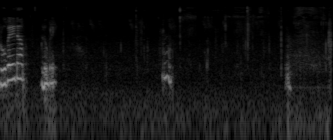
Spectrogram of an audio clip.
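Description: A few short high-pitched vocal sounds in a quiet room: a longer one that rises and falls right at the start, then single short ones about half a second, two seconds and three and a half seconds in.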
